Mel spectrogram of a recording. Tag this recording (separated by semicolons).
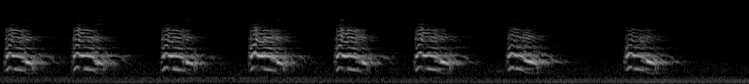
birds; birdsong; field-recording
